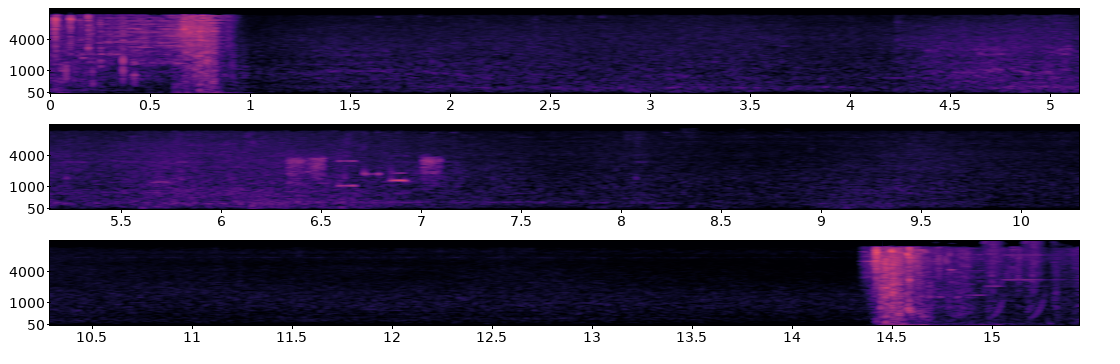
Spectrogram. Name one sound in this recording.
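Wind rushes steadily past during a glide.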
